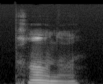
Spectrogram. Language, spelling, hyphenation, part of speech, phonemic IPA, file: French, prendre, prendre, verb, /pʁɑ̃.dʁə/, Fr-prendre.ogg
- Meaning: 1. to take 2. to eat; to drink 3. to get; to buy 4. to rob; to deprive 5. to make 6. to catch, to work, to start 7. to get (something) caught (in), to jam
